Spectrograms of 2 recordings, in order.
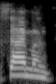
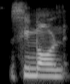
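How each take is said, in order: First: The name is said with American English sounds. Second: The name is said with German sounds. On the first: The speaker calls it wrong. "I'm pronouncing it in the American way" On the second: The speaker calls it right. "Simon in, in German"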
